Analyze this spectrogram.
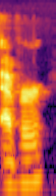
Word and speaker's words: Eavor: Just this week, there was a company, I believe it's called pronounced Eavor, EAVOR, and they announced their first commercial scale enhanced geothermal plant.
